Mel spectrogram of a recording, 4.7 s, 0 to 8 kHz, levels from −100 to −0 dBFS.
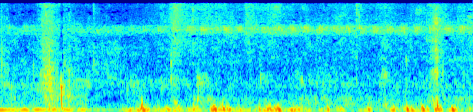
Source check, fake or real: real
